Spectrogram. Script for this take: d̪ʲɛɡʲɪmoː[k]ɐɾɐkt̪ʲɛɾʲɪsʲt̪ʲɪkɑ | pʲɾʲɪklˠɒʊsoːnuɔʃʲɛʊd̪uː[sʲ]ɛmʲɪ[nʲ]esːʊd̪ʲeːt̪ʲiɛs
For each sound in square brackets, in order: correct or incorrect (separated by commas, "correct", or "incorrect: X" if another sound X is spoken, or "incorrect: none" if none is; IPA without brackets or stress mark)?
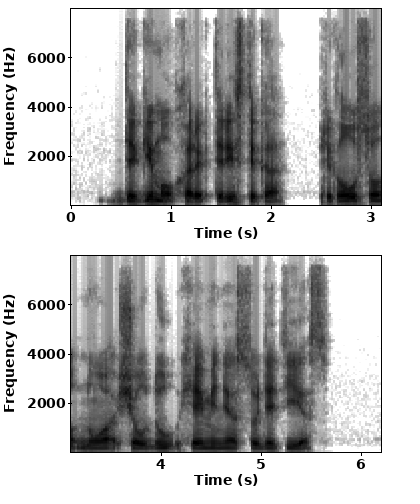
incorrect: x, incorrect: xʲ, correct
